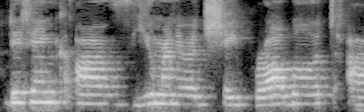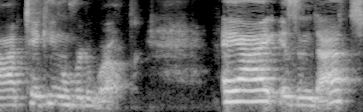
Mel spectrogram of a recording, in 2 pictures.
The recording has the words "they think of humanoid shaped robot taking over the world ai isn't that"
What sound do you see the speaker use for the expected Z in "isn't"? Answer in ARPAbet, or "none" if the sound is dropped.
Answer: Z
